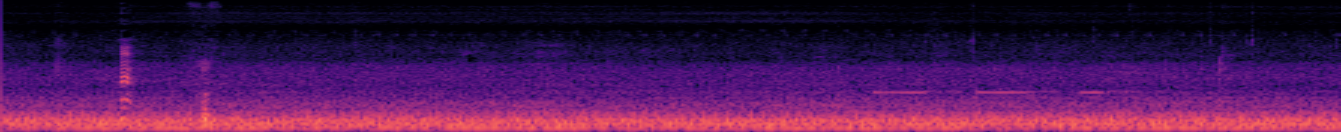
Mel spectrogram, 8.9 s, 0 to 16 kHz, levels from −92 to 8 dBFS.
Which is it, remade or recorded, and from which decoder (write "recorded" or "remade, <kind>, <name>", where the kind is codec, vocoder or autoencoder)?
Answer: recorded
